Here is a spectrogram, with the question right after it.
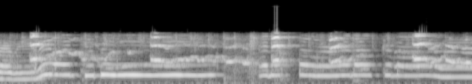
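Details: Two chihuahuas howling along to the Oscar Mayer Wiener song indoors: long sustained tonal howls that rise, hold and waver, with overlapping voices and faint background music.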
